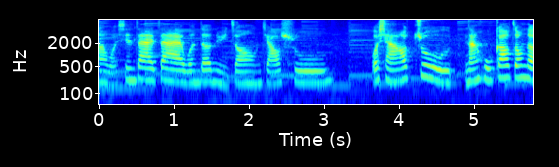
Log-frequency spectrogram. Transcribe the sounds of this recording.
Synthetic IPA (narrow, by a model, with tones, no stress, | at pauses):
wɔ˨˩ɕjɛ˥˧nt͡sa˥˧ɪt͡sa˥˩ɪwə˧˥nt̪ə˧˥ny˨˩ʈ͡ʂʊ˥ŋt͡ɕjɑ˥ʊʂu˥ | wɔ˧˥ɕjɑ˨˩ŋjɑ˥˧ʊʈ͡ʂu˥˧ | na˧˥nxu˧˥kɑ˥ʊʈ͡ʂʊ˥ŋd̪ə˨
